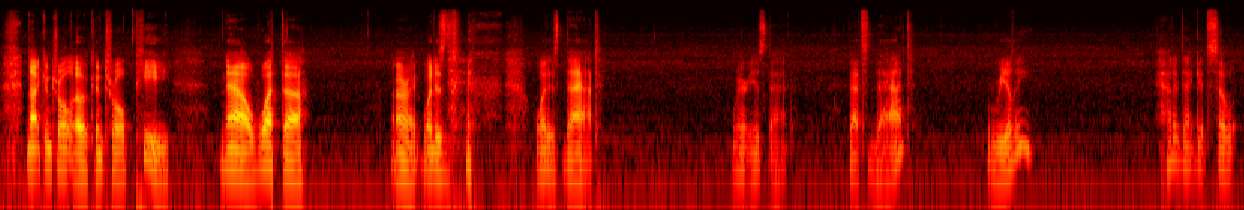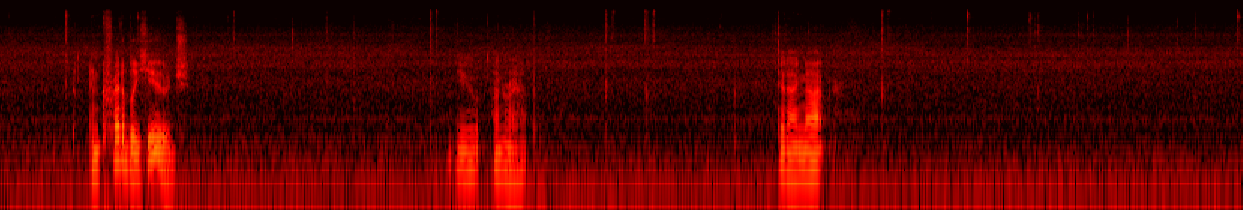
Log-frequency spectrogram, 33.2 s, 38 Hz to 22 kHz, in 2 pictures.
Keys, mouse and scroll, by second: 1.8 ctrl+p, 8.6 click, 8.6 right click, 8.6-8.9 scroll down 2, 10.2-10.6 scroll up 2, 10.6 shift+middle click, 11.1-11.7 scroll up 4, 11.5 middle click, 12.4 shift+middle click, 13.0 scroll up 1, 14.4 middle click, 16.3 shift+middle click, 16.5 shift+middle click, 18.1 alt+right click, 18.8 middle click, 20.6 shift+right click, 21.0-21.4 scroll down 2, 21.4 middle click, 25.2-25.6 scroll down 2, 25.2 a, 26.1 scroll down 1, 26.4 shift+middle click, 27.1-27.5 scroll up 4, 27.5 middle click, 28.4 a, 29.7 alt+middle click, 30.5 shift+middle click, 32.1 alt+right click.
